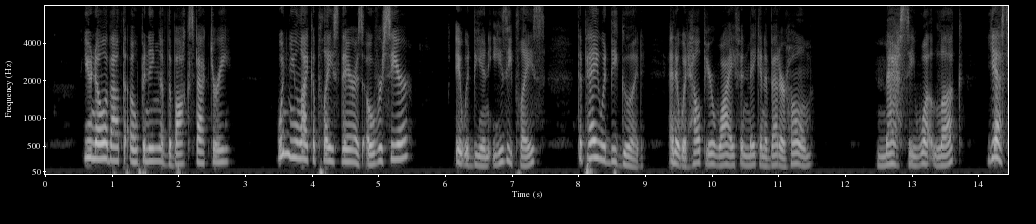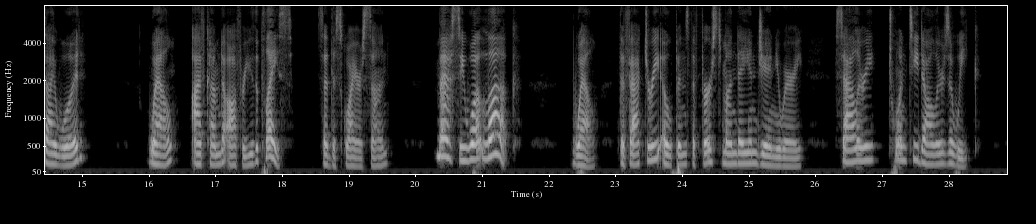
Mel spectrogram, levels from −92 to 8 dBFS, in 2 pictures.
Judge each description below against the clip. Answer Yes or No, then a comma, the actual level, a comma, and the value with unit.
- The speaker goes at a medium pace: Yes, average, 165 wpm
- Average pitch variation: No, wide, 6.4 semitones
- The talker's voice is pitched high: Yes, high, 195 Hz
